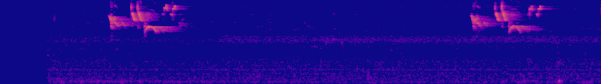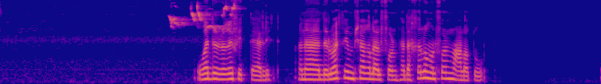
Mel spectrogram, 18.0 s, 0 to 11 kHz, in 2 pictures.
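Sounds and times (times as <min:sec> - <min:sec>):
bird chirping: 0:00.8 - 0:05.2, 0:07.0 - 0:09.9, 0:11.5 - 0:12.7.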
